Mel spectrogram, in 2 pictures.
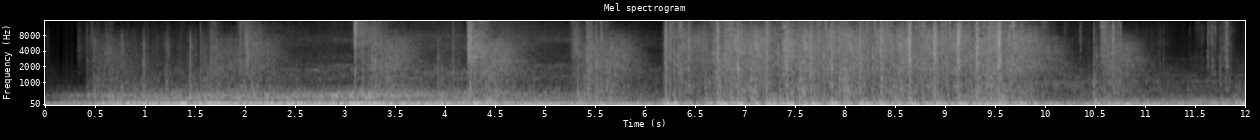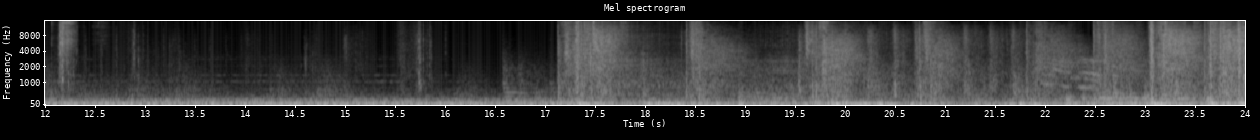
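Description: Rapid gunfire bursts in the space game Starfield, loud and near over a thick low game rumble, with denser volleys at the start and around the 17-second mark and quieter stretches between.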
